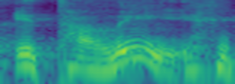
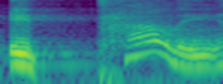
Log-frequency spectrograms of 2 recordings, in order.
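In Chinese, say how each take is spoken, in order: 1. 重音在第三个音节。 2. 重音在第二个音节。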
